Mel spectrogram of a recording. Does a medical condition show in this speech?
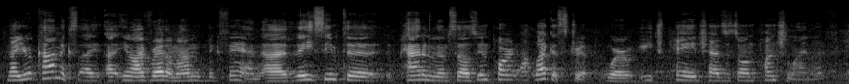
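No.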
